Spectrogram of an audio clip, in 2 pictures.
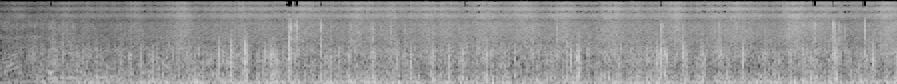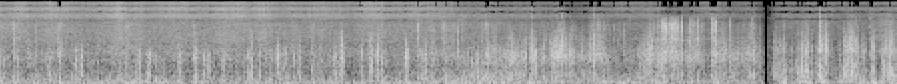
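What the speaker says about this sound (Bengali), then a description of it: "তো দেখতেই পাচ্ছ কেমন স্পিডে আসছে বোটটা" A speedboat races across the open sea, its engine roar blending with heavy wind buffeting and water rush, loud and constant from on board.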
